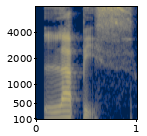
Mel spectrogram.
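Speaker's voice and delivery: "lápiz" slow, stress on LÁ; first-syllable stress. Shown as a demonstration. Teacher giving an example, first-syllable stress on "lápiz". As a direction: lean on the LÁ of "lápiz". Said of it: "la parte fuerte es la".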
